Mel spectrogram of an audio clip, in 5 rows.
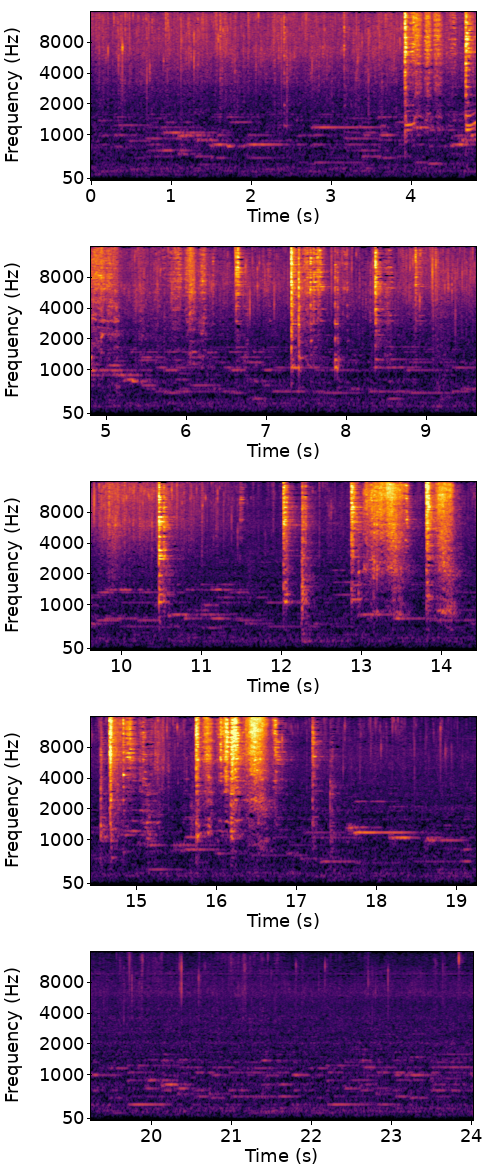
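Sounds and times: food sizzling on a griddle: 0:00.0 - 0:24.0
metal spatulas scraping a plate: 0:03.8 - 0:08.6, 0:12.0 - 0:17.3.

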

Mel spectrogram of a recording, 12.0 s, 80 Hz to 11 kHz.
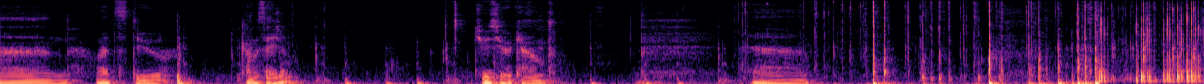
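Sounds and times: typing on computer keyboard: 0:07.2 - 0:11.5.

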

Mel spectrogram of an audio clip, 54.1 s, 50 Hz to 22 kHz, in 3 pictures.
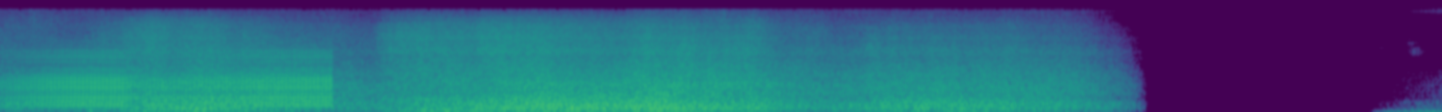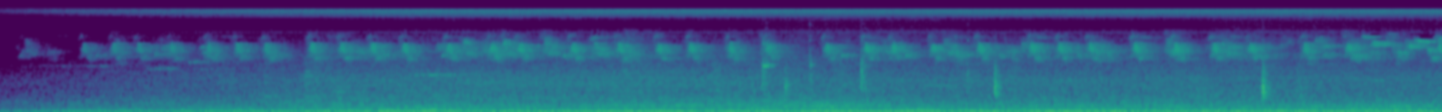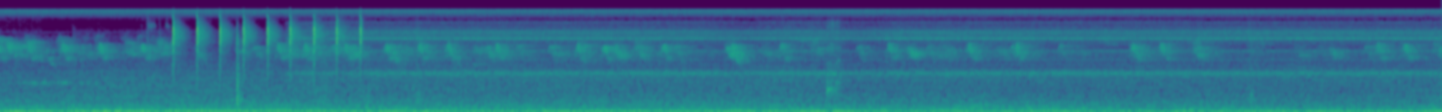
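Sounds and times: thin steady high tone: 0:00.0 - 0:04.2
faint clicks: 0:38.2 - 0:40.7
rapid high chirping: 0:38.2 - 0:40.7
sharp ticks: 0:38.2 - 0:40.7.

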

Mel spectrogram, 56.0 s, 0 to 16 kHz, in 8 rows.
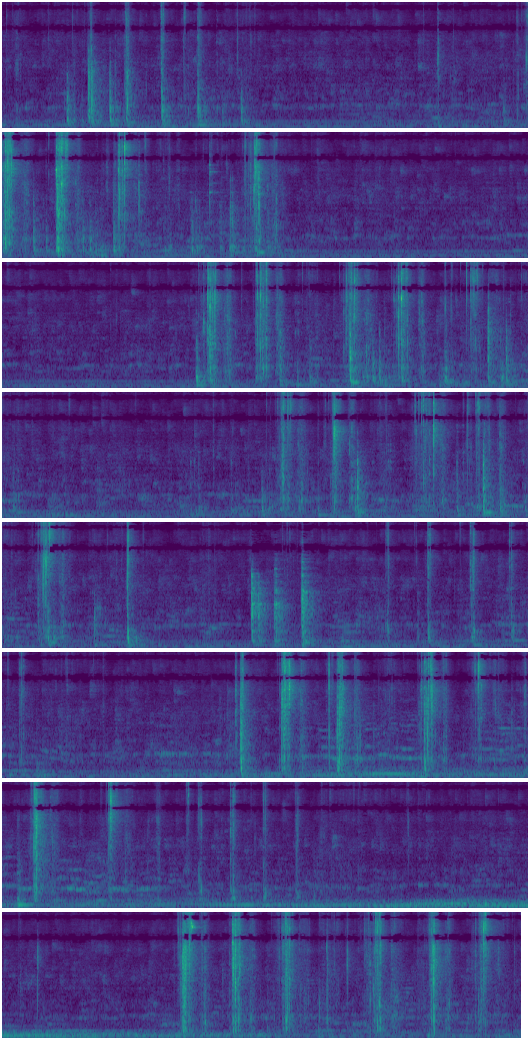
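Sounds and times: slime clicking and popping: 0:06.8 - 0:08.9, 0:24.7 - 0:25.8, 0:38.2 - 0:40.0, 0:40.6 - 0:41.7, 0:51.4 - 0:55.9
slime popping and squelching: 0:06.8 - 0:09.4, 0:16.6 - 0:21.3, 0:24.5 - 0:29.0, 0:38.1 - 0:46.6, 0:51.4 - 0:56.0.

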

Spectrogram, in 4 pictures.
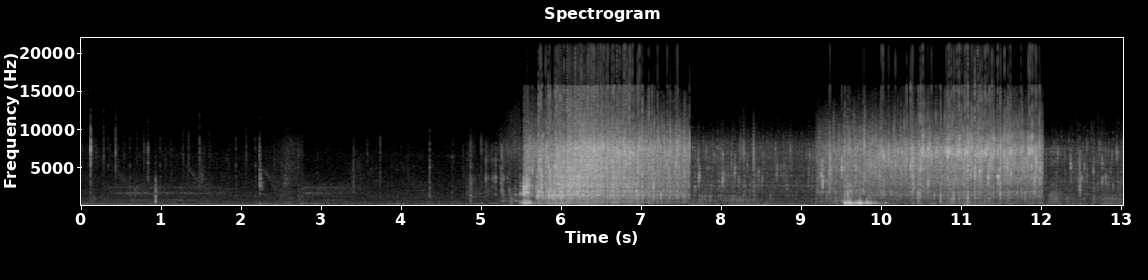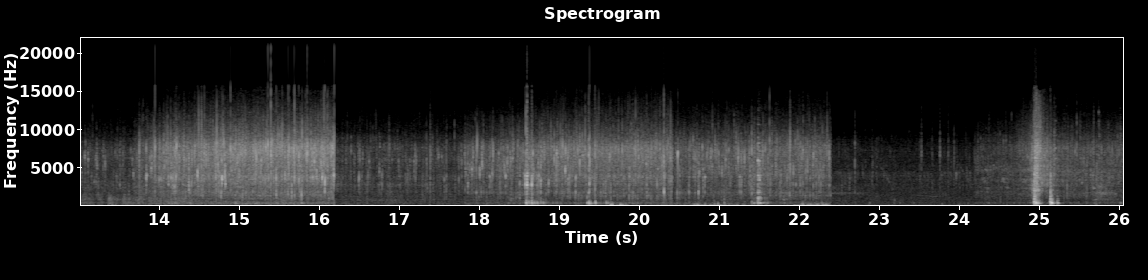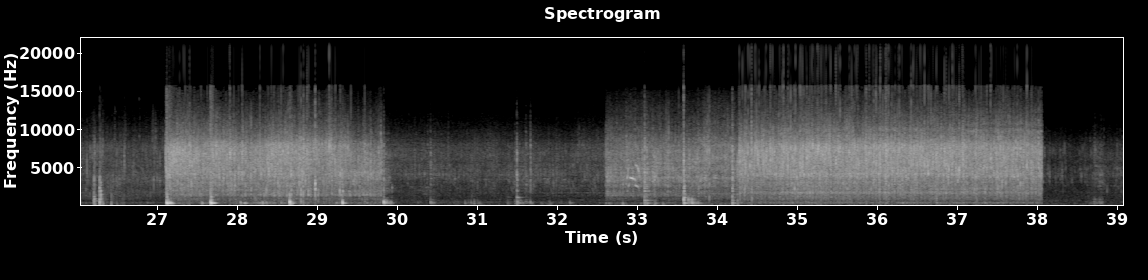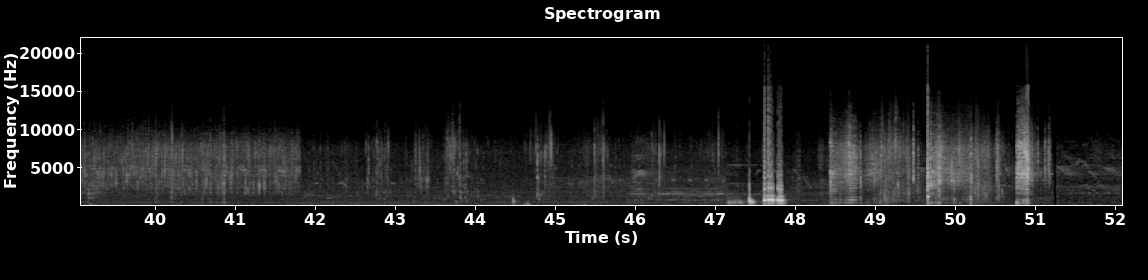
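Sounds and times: vegetables sizzling in hot oil: 0:05.4 - 0:16.3, 0:16.9 - 0:22.4, 0:24.0 - 0:41.8.

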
